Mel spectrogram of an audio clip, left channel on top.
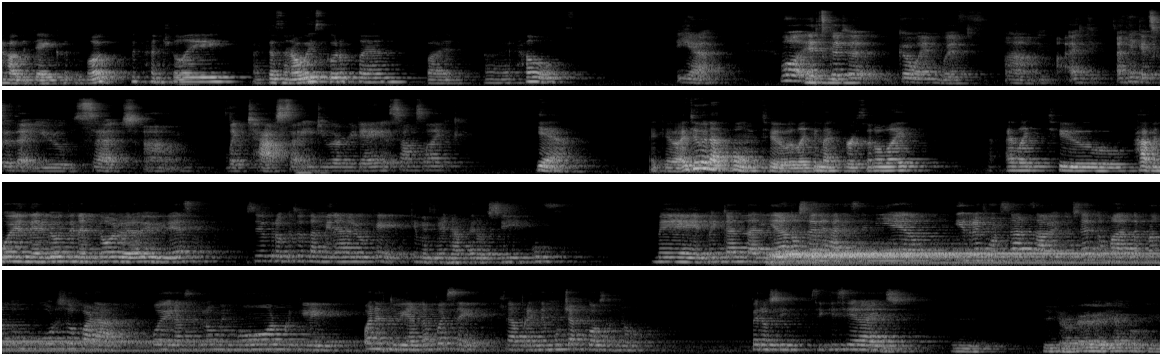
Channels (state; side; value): different; both; correlation 0.00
